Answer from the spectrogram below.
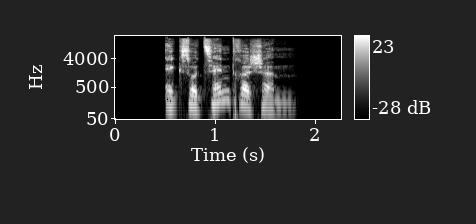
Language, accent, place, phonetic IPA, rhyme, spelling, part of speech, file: German, Germany, Berlin, [ɛksoˈt͡sɛntʁɪʃm̩], -ɛntʁɪʃm̩, exozentrischem, adjective, De-exozentrischem.ogg
- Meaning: strong dative masculine/neuter singular of exozentrisch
